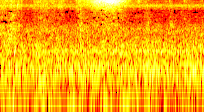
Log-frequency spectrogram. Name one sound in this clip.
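A sheet of paper rustles as it is moved.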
